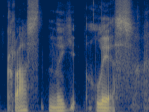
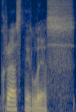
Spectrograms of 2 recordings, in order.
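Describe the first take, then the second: First: The name is said slowly with clear enunciation. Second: The name is said quickly and loosely. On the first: The speaker calls it right. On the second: The speaker calls it wrong.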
